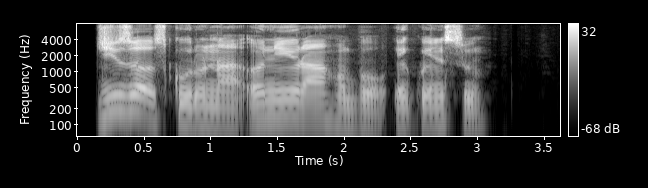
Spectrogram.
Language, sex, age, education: Igbo, male, 15-29, tertiary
